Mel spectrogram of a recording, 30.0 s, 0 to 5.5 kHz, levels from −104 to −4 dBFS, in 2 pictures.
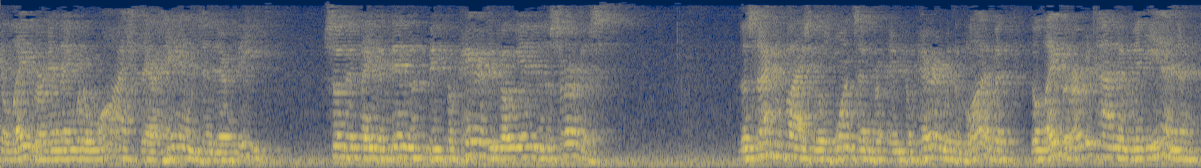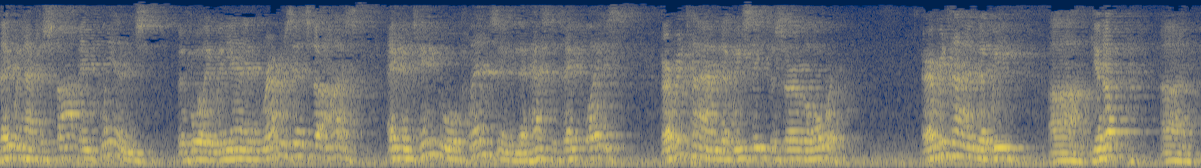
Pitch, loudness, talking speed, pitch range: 145 Hz, -24 LUFS, 160 wpm, 135-160 Hz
